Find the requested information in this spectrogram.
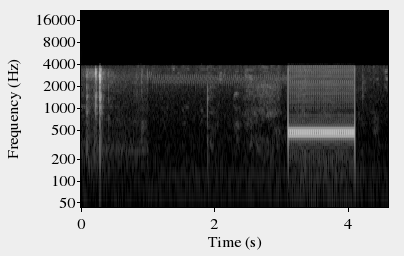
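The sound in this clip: A steady electronic telephone tone, loud and about one second long, sounds as a call is transferred to voicemail, after a few faint clicks and soft rustling.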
